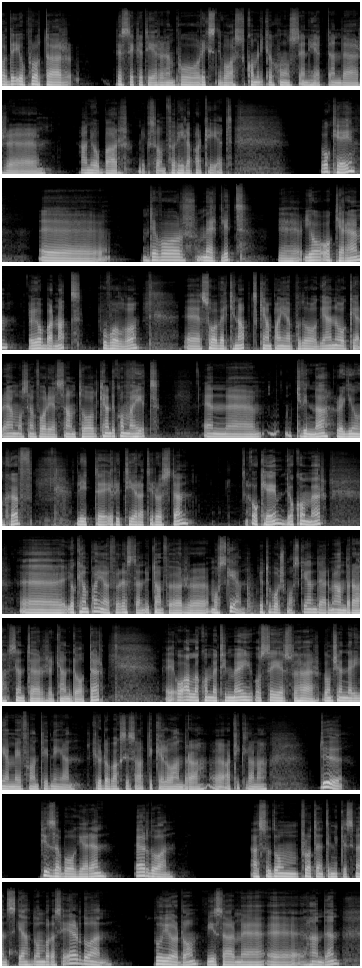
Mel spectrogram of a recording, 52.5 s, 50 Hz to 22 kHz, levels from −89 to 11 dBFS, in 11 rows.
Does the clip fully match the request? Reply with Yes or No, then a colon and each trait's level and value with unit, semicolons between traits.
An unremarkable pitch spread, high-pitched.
No: average, 3.3 semitones; low, 130 Hz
